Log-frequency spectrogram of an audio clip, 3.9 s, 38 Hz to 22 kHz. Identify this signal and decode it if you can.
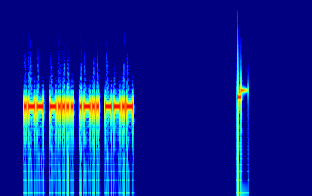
Morse code, heard as a keyed tone, about 41 wpm, 700 Hz. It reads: W6LQ
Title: USA Call Signs - 4 Characters - 6x Character Spacing - 45wpm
